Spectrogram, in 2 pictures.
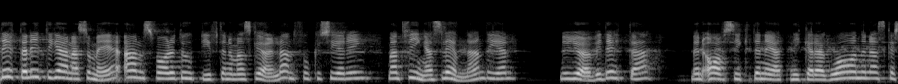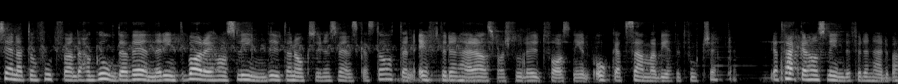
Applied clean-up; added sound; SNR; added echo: neural mask model RNNoise.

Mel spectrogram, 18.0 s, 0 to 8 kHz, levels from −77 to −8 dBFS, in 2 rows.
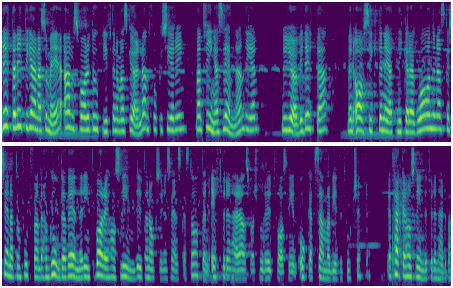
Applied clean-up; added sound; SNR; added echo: classical method spectral subtraction.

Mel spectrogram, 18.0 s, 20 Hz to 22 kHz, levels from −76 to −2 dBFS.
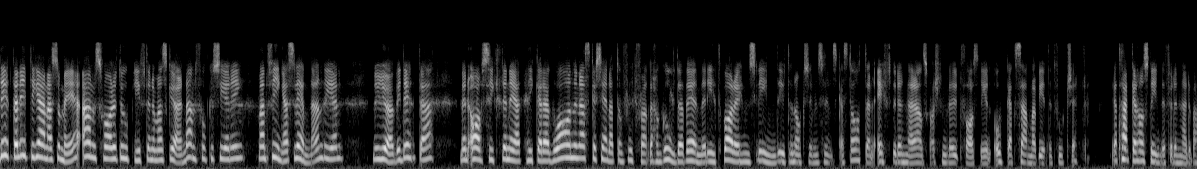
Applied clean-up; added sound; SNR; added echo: neural diffusion model UNIVERSE++.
